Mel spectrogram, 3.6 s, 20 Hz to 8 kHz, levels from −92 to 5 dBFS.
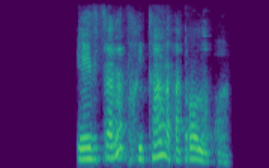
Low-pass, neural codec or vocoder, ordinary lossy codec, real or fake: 7.2 kHz; codec, 44.1 kHz, 3.4 kbps, Pupu-Codec; AAC, 32 kbps; fake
